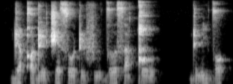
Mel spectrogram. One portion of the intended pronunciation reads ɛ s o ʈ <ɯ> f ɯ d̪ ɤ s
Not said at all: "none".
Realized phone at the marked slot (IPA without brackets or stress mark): ɯ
